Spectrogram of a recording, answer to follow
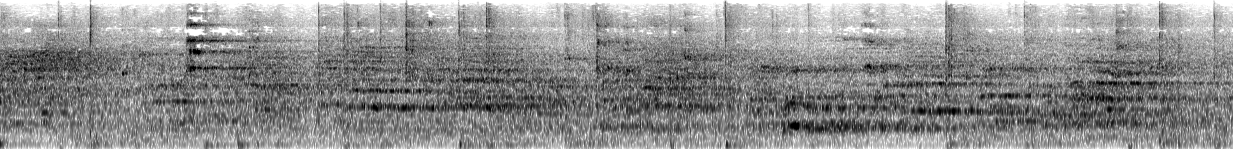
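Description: A light volleyball rally: the soft plastic ball is struck by hands several times, each hit a sharp slap ringing in a large hall. Players' voices call out between the hits.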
